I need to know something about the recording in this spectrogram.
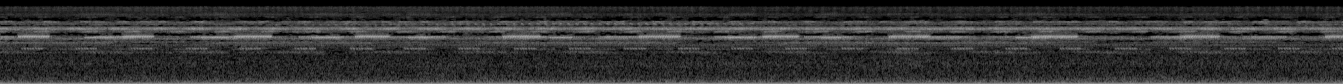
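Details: Many crickets chirp together in a serene park at evening, producing an unbroken shrill, shimmering chorus with regular short chirp pulses throughout and a faint low hum of environmental noise.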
